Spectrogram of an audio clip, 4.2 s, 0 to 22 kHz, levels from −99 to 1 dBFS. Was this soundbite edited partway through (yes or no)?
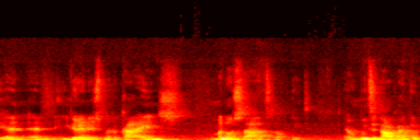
no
